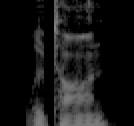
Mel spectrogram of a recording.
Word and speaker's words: Lutton: Is it Luton or Lutton? Luton? – Yeah, Luton. – Is it really? – I think. – Luton. That's not, Luton. That doesn't sound like a guy that's a very good quarterback, but. – But it does rhyme with crouton.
